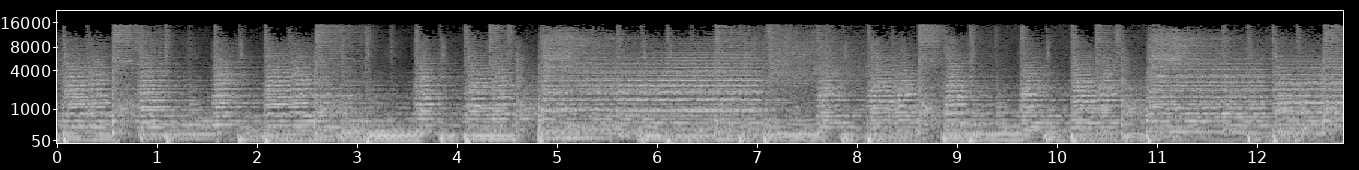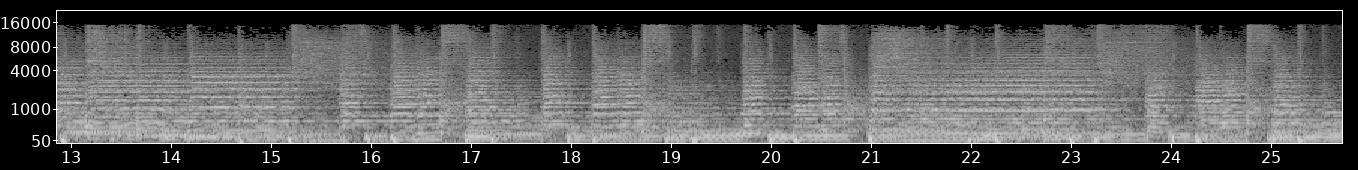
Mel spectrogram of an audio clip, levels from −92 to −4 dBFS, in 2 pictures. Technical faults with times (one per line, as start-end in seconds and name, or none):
6.29-25.72 stuck bit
